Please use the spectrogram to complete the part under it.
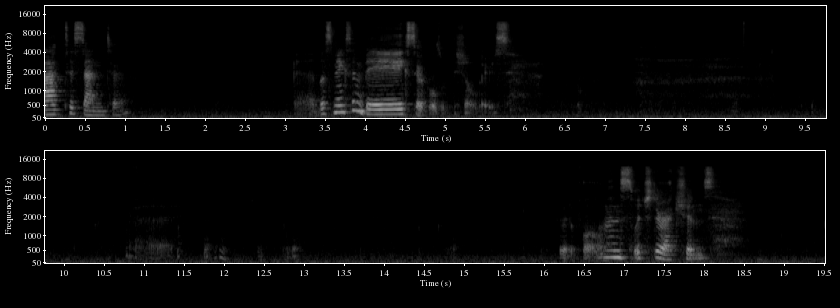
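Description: A young woman speaks calmly and softly, close by, with long pauses.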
